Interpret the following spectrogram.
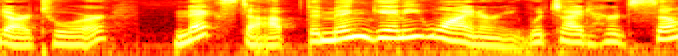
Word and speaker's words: Mangini: I've never known how to pronounce that. Mangini.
